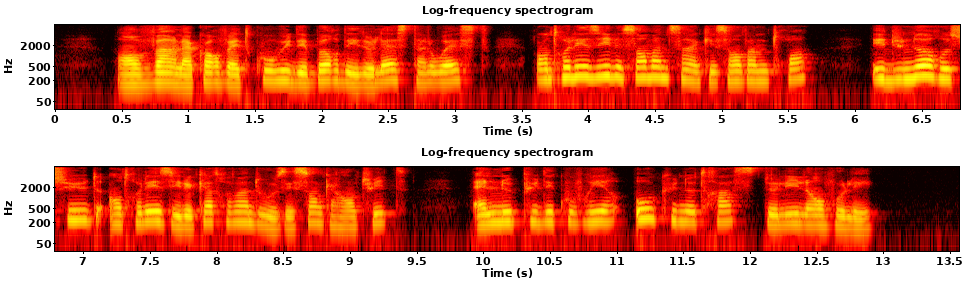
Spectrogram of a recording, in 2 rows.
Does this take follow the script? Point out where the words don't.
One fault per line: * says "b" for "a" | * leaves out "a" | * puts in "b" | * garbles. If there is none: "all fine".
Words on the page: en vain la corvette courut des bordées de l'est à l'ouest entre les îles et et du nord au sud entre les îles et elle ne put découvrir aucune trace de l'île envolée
all fine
